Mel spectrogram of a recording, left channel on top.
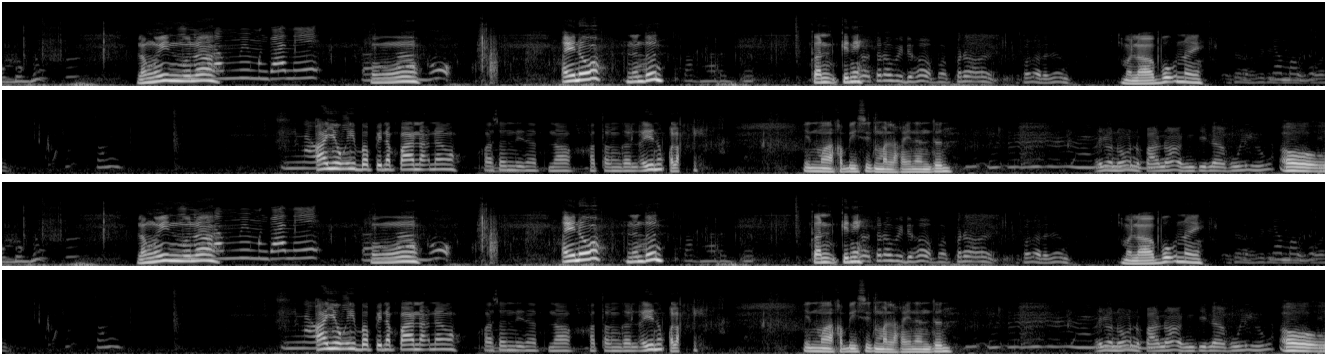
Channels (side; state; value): both; identical; correlation 1.00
